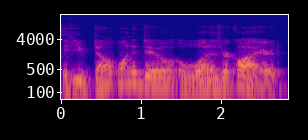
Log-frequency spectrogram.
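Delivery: ordinary delivery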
